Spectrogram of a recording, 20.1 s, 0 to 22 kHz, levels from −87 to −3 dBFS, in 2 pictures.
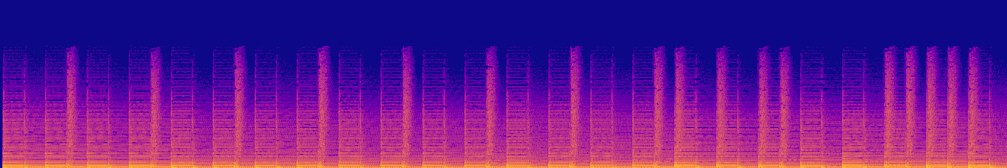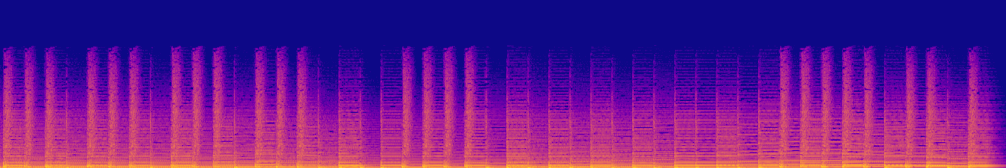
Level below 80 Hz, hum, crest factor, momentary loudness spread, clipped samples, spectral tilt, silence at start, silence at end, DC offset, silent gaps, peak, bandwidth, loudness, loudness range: -32 dBFS; none; 16 dB; 2 LU; under 0.1%; -6 dB/octave; 0 s; 0 s; 0.1%; none; -4 dBFS; 16 kHz; -20 LUFS; 1 LU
